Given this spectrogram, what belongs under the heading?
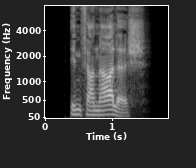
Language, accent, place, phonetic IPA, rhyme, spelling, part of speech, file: German, Germany, Berlin, [ɪnfɛʁˈnaːlɪʃ], -aːlɪʃ, infernalisch, adjective, De-infernalisch.ogg
- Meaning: infernal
